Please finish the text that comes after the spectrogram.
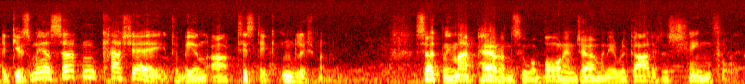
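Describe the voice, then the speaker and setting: A wry young composer at a party. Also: male voice, on the low side, very animated, fairly quick, fairly bright tone. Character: composer Delius, young man, wry and witty. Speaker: lead actor. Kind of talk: 1980s radio drama. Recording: party crowd behind.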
